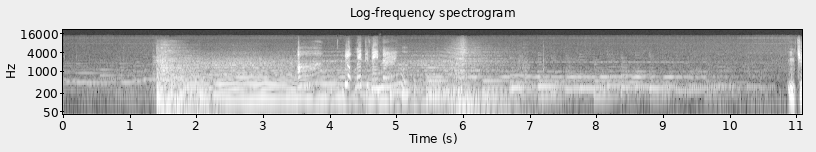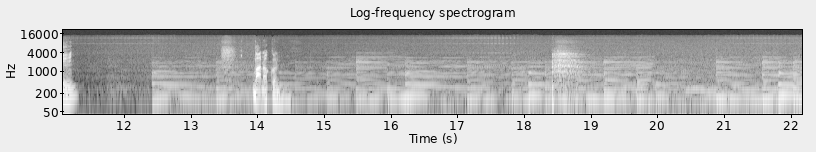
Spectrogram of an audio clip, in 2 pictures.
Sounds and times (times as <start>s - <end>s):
Music: 0.0s - 10.9s, 12.4s - 22.1s.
